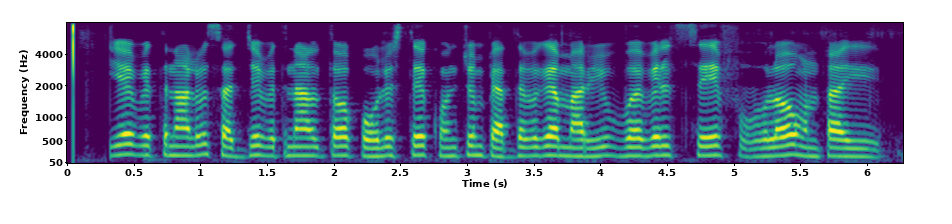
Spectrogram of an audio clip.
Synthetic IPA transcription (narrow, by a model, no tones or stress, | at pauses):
jɐʋit̪ɐnaːlusɐd͡ʒɐʋit̪ɐnaːlɐt̪o̞ːpoːlist̪e̞ːko̞ɲt͡ʃompɛd̪ːɐʋiɡaːmɐɾijuʋɐʋelseːpʰlo̞ːuɳʈaːji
